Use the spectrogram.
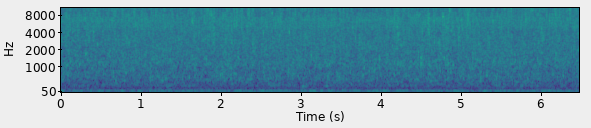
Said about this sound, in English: And if you'd like, you can imagine you're laying beside a beautiful, gently flowing creek. And this sound of the creek will go on after the guided portion is over to help you fall deeply asleep.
